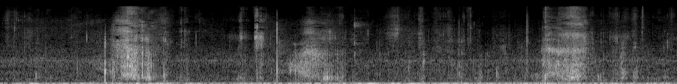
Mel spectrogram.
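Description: A young woman bites into a soft bun and chews noisily close to a microphone.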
